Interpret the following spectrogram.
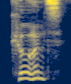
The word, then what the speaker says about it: Kuntz: Kuntz. Oh no. I've been saying cunts the whole time.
